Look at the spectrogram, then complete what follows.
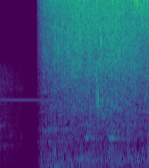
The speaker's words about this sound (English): Hear that? That's the plumpest, juiciest hot dogs you've ever seen getting their grill on.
